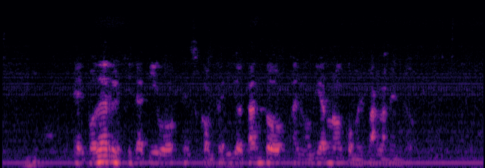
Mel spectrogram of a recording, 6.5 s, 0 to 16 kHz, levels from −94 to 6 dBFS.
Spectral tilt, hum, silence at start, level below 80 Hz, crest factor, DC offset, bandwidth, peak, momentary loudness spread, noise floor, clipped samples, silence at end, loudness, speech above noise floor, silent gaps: -7.5 dB/octave; none; 0.05 s; -70 dBFS; 20 dB; under 0.1%; 11 kHz; -24 dBFS; 23 LU; -63 dBFS; under 0.1%; 0 s; -43 LUFS; 20 dB; none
